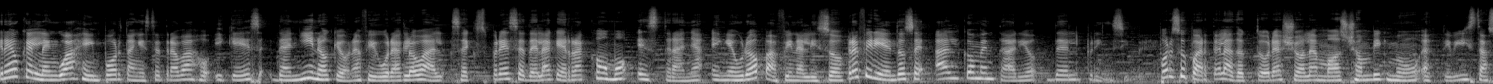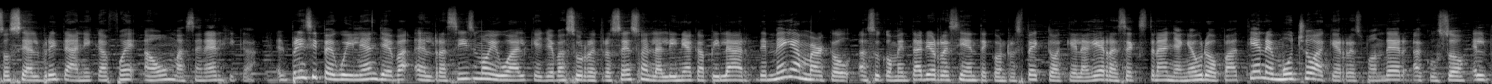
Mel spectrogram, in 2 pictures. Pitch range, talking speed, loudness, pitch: 190-225 Hz, 175 wpm, -16 LUFS, 205 Hz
